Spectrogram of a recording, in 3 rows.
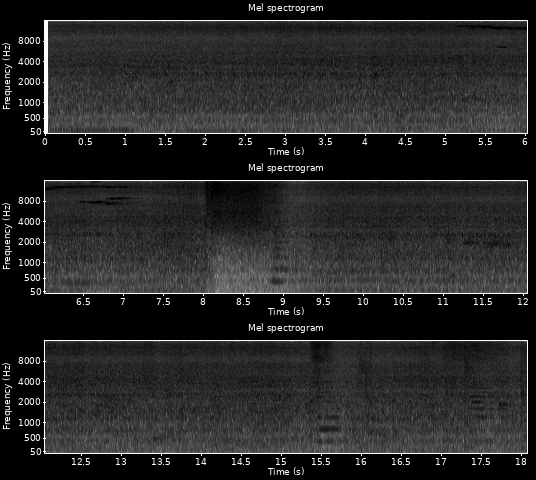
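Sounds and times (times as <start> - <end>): bus engine idling: 0.0 - 18.0
air brakes hissing: 8.0 - 9.3, 15.3 - 18.0.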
